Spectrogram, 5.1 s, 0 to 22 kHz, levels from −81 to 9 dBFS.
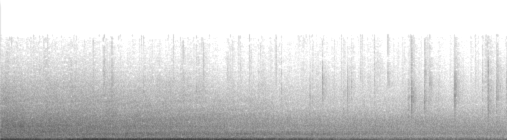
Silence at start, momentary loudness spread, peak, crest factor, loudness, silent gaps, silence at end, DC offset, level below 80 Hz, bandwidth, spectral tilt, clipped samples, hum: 0 s; 12 LU; -8 dBFS; 14 dB; -23 LUFS; none; 0 s; under 0.1%; -36 dBFS; 13.5 kHz; -6 dB/octave; under 0.1%; none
